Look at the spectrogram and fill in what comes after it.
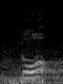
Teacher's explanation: yaitu merupakan penghilangan fonem i. Penghilangan tersebut dikarenakan terlalu cepat berbicara.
